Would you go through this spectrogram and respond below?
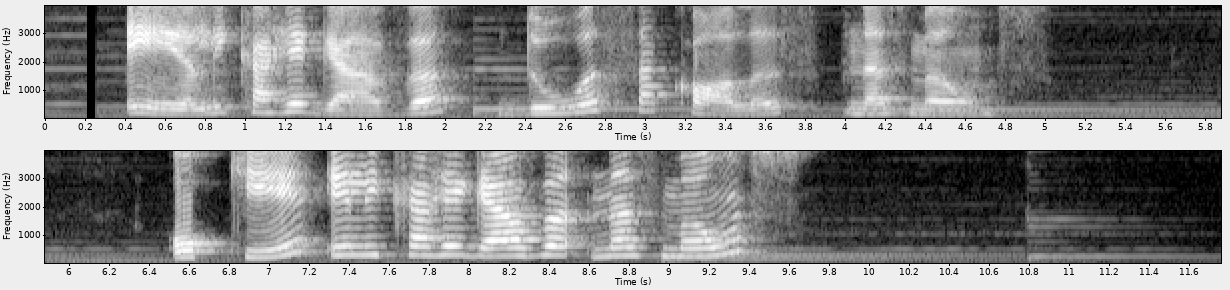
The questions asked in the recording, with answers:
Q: O que ele carregava nas mãos?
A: Duas sacolas.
